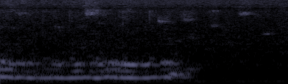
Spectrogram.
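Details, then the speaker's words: Sleeping dog, face pressed into the bed: a single loud, droning, gurgly snore, then quiet: snoring. "onto the bed now that's her snoring by the way can you hear that that she is so loud"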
